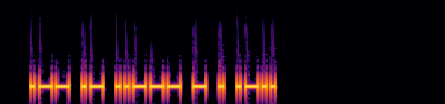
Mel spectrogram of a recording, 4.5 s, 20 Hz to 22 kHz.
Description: Morse code, heard as a keyed tone, about 28 wpm, 700 Hz. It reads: WA2TEL
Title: USA Call Signs - 6 Characters - Repeated 2x - 28wpm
